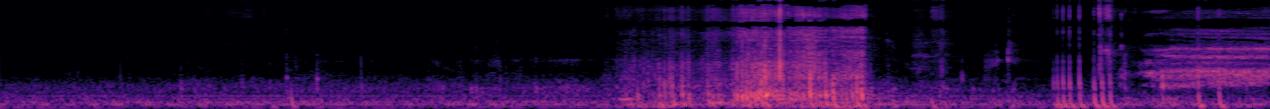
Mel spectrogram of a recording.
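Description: A loud slurping sip of hot instant cappuccino from a glass mug, lasting about a second, about three seconds in. A couple of sharp clicks follow, then a short vocal sound near the end.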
